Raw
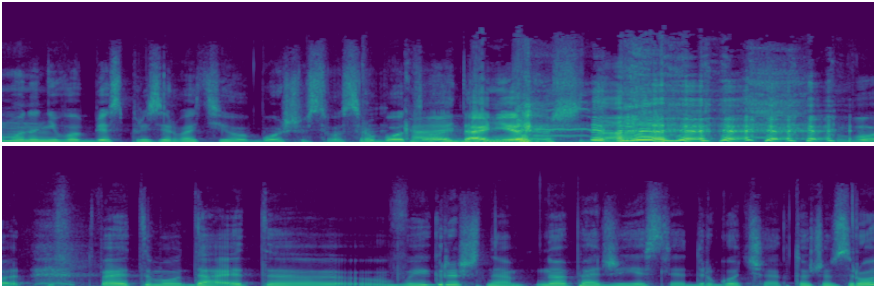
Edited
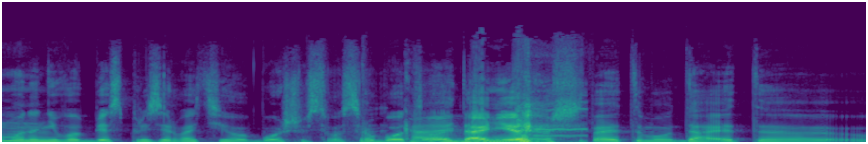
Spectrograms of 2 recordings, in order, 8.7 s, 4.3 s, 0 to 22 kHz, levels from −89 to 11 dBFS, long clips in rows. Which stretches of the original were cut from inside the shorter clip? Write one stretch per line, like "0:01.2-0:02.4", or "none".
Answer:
0:02.9-0:04.8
